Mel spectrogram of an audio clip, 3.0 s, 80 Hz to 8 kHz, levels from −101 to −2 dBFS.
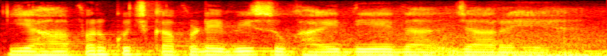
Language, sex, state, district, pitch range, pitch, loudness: Hindi, male, Uttar Pradesh, Shamli, 115-130 Hz, 120 Hz, -14 LUFS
